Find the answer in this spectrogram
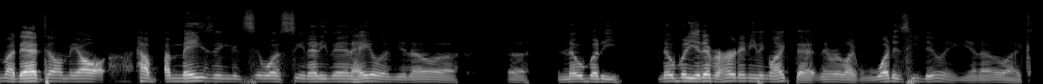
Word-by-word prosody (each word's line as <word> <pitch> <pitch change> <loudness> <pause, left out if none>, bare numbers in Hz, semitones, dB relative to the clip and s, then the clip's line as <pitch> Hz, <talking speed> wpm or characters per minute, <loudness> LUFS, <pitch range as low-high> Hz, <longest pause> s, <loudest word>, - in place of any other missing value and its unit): my 150 -2 +1
dad 145 +2 +9
telling 150 -2 -1
me 140 0 -6
all 140 -1 +4 0.3
how - - +2
amazing 145 0 0
is 125 -1 -14
it 140 - -6
was 140 -2 -2
seeing 145 -3 -8
Eddie 135 +1 -1
Van 140 -1 -3
Halen, 130 -2 0
you 115 -1 -11
know, 115 -2 -7 0.5
uh, - - -13
uh, 105 -3 -11 0.3
nobody 130 -1 -2 0.4
nobody 150 +1 +2
had 145 +1 +4
ever 145 -4 +6
heard 155 +2 +1
anything 150 -2 -5
like 135 +3 -3
that, 110 - -2
and - - -17
they 120 - -10
were 120 0 -6
like, 110 -3 -5
"What 110 +9 0
is 140 -4 -8
he 145 - -10
doing?" 130 -6 -7
you 100 0 -15
know, 105 +2 -10
like 105 -1 -12
135 Hz, 215 wpm, -23 LUFS, 120-145 Hz, 0.5 s, dad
